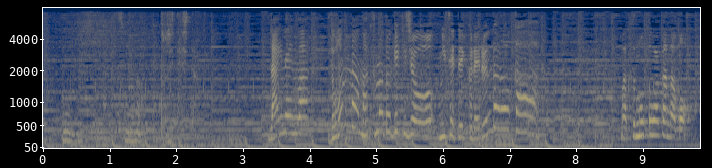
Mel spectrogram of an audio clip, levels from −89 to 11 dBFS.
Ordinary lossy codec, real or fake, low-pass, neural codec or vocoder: none; real; 7.2 kHz; none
